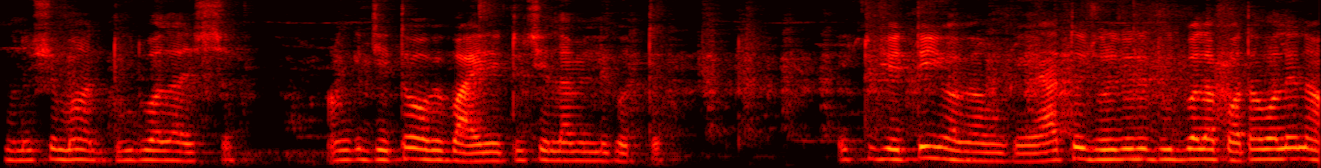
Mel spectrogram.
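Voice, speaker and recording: A woman's voice: dark tone, muffled recording, a little hiss or hum. A woman filming a casual home vlog, chatting and coaxing her pet dog. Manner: coaxing, chatty, calls the dog in high tones. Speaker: pet vlogger. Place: home room.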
